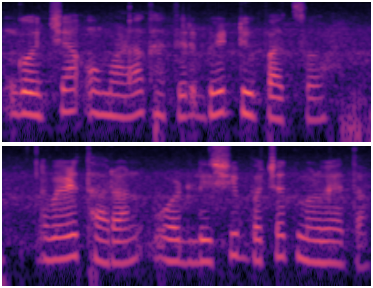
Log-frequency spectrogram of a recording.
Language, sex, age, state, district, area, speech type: Goan Konkani, female, 30-45, Goa, Quepem, rural, spontaneous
